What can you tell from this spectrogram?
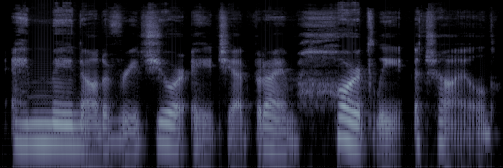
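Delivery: normal talking voice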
